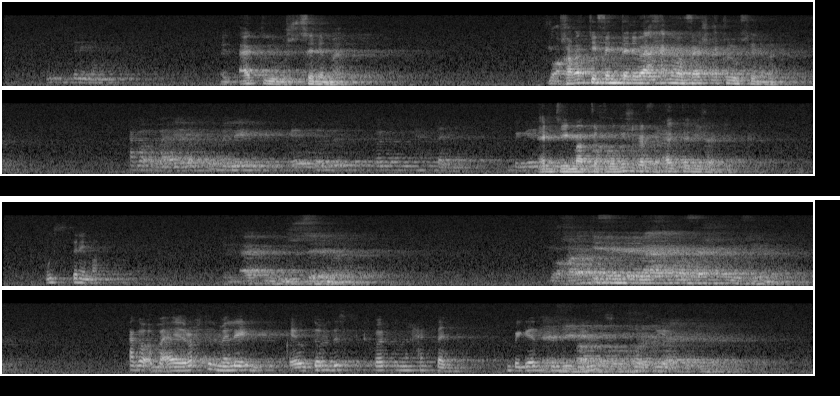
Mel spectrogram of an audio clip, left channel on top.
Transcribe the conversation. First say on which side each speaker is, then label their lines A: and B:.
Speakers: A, on the right; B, on the left.
A: والسينما
B: الاكل والسينما لو خرجتي فين تاني بقى حاجة ما فيهاش اكل وسينما
A: حاجة آه، رحت الملاهي آه، قدام ديستريكت فايف الناحية التانية بجد
B: انتي
A: مكان
B: ما بتخرجيش غير
A: فظيع
B: في الحتة دي شكلك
